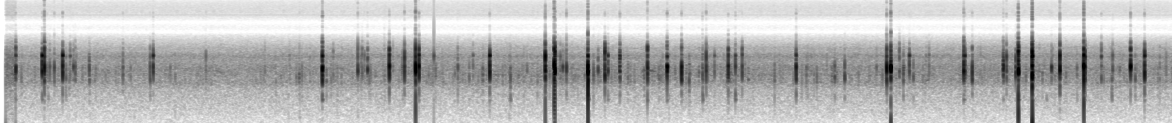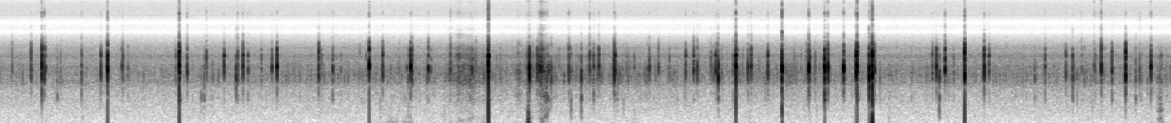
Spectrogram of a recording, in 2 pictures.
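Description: Heavy rain: a steady hiss with irregular, close, sharp taps of raindrops striking the camera's waterproof housing, several a second.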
